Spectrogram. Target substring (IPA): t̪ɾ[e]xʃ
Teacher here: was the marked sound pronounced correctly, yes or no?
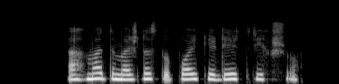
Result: no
